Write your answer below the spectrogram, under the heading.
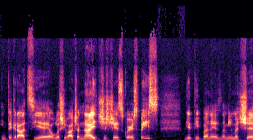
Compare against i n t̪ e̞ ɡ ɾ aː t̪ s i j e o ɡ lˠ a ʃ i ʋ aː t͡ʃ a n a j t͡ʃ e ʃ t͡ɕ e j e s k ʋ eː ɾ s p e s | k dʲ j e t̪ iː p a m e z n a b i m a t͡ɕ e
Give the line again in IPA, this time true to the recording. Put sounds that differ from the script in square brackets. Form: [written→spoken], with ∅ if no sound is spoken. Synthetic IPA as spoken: i n t̪ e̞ ɡ ɾ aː t̪ s i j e o ɡ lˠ a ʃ i ʋ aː t͡ʃ a n a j t͡ʃ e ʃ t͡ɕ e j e s k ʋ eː ɾ s p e s | [k→ɡ] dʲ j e t̪ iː p a [m→n] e z n a [b→m] i m a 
